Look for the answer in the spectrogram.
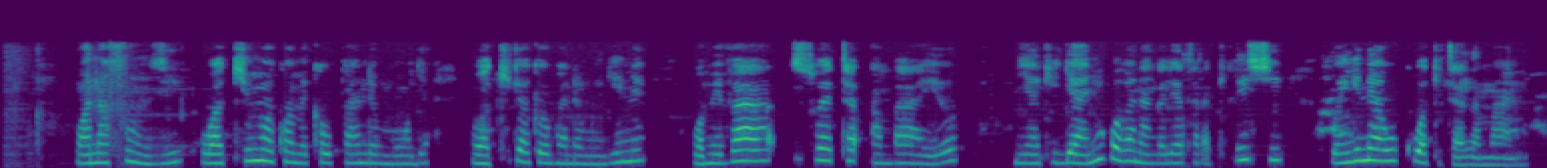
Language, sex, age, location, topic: Swahili, female, 18-24, Nairobi, education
